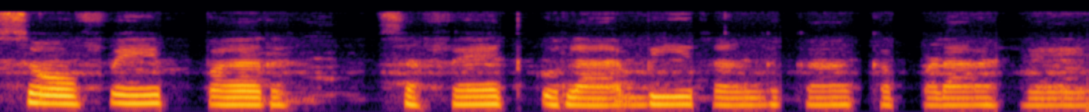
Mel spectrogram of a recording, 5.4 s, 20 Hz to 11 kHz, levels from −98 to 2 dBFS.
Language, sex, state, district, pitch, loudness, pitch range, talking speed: Hindi, female, Maharashtra, Mumbai Suburban, 175 Hz, -18 LUFS, 170-195 Hz, 90 wpm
